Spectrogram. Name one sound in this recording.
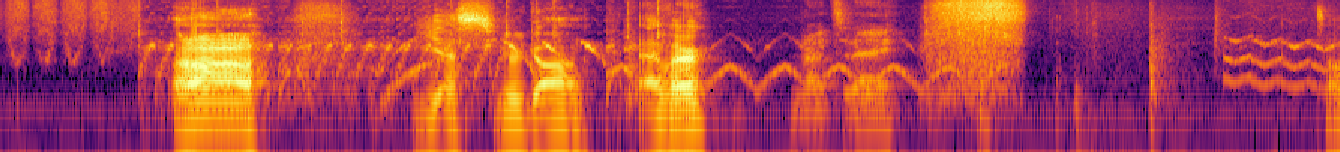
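An arcade game plays electronic jingles, warbling tones and bleeps.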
